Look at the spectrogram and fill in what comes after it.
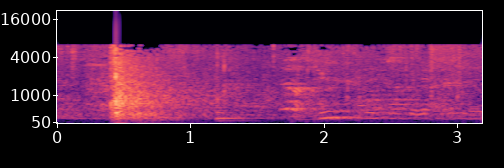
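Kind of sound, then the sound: household object, doors being closed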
